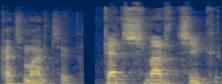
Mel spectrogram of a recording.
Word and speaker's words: Kaczmarczyk: the foreigners for us it's super easy to pronounce but okay so my full name is catch smart chick okay oh okay that's easier than I thought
